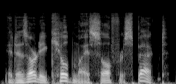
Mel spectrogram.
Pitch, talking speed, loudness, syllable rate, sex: 100 Hz, 240 wpm, -17 LUFS, 6.8 syllables/s, male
